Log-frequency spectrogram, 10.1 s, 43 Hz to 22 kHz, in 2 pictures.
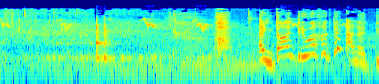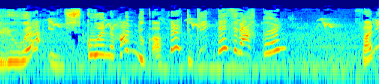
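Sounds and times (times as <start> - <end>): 
soapy hands rinsed under running water: 0.0 - 2.4
speech: 3.5 - 9.0, 9.9 - 10.0.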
